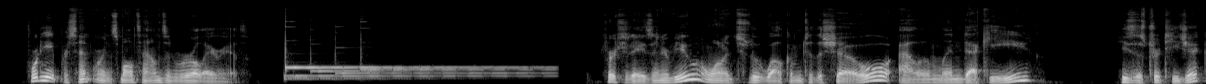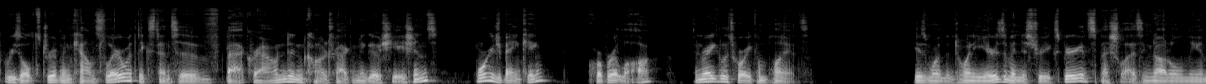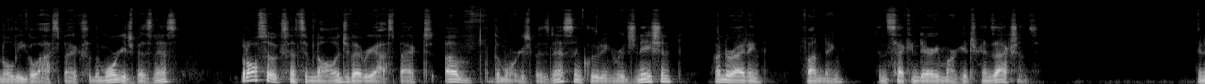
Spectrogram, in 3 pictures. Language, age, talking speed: English, 30-49, 130 wpm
